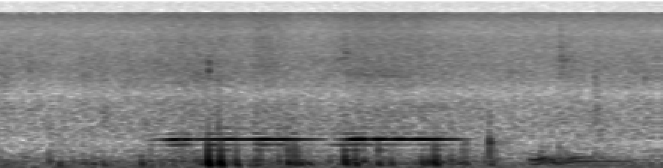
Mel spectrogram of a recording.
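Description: Near silence: faint room tone, with a soft steady tone held for about two seconds and a few soft knocks.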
